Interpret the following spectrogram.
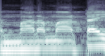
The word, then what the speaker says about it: ম্রামা: মূলরূপে ম্রাংমা থেকে এন বাদ পড়ে মারাম্মা হয়েছে। কিন্তু এটাও ভুল ধরা হচ্ছে। সঠিকটা হল ম্রামা।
